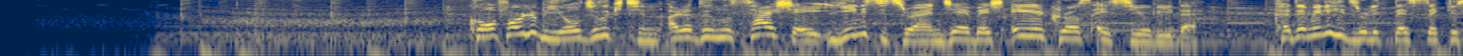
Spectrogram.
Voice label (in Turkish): reklam; citroen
